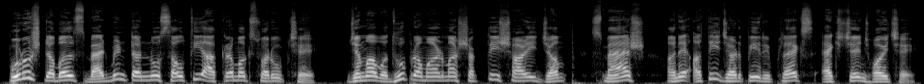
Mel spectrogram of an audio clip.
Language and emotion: Gujarati, neutral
